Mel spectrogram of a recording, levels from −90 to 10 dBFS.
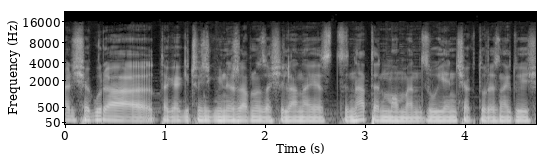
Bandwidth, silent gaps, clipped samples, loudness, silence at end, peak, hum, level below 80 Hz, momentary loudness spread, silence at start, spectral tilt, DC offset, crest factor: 14 kHz; none; under 0.1%; -13 LUFS; 0 s; 0 dBFS; none; -22 dBFS; 3 LU; 0 s; -5 dB/octave; under 0.1%; 12 dB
